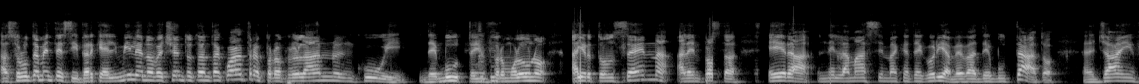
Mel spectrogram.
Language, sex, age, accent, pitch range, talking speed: Italian, male, 30-49, native, 145-185 Hz, 135 wpm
